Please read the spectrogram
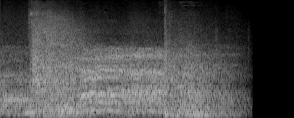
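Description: A basketball hits the hoop with a sudden bang about a quarter of a second in, with voices echoing in a gym. A second sharp knock comes about a second later, and then the sound cuts off abruptly.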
